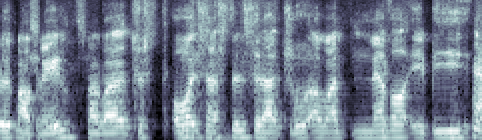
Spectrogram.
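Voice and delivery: loud, emphatic comic disgust; hammed-up disgust at a terrible joke; mock outrage. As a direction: declare it loudly, dragging out the last words.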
